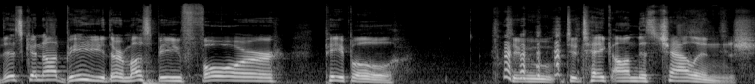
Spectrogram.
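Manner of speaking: booming leader voice. The commune's leader addresses everyone in the arena, booming leader voice. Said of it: "you hear a booming voice from the leader".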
